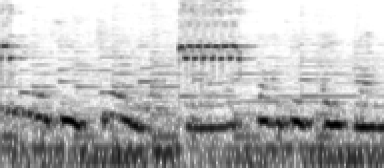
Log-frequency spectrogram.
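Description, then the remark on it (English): A pet animal's voice mimics a telephone ringing at the start of an imitated phone conversation: warbling, pitched chirps that swell into a bright, buzzy ring burst midway before trailing off into more wavering tones. “can also do an entire phone conversation from the ring to the cough once you've had your conversation and you want to hang up.”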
